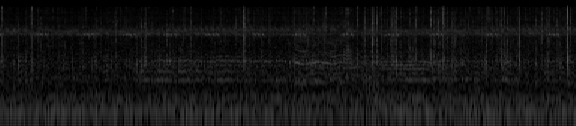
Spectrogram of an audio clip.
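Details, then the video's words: Bees chewing propolis: a steady low droning hum runs beneath scattered sharp clicks and crackles. A faint, evenly spaced high ticking continues throughout, and a few brief squeaky tones rise near the middle. "Bees chewing propolis"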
